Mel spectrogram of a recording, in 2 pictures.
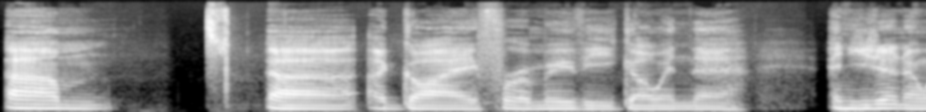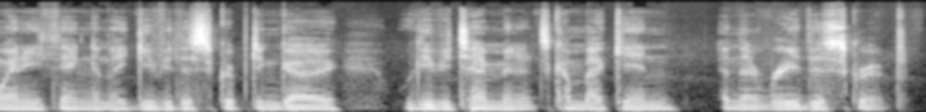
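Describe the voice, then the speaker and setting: A man with a medium-pitched voice, recorded dry with very little room sound. He chats informally as a podcast host, explaining how to approach a script and putting questions to his partner. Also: flat delivery, normal speed, no room sound. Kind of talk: casual, explanatory chat about acting.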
